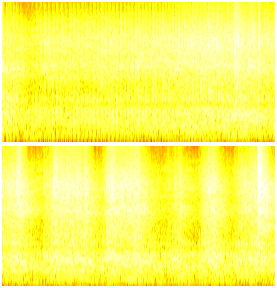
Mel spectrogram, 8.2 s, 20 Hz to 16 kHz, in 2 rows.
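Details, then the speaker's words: 1979 Honda CX500, formerly seized, just started on choke and running off its own fuel tank. Rough, busy engine note with faint pulsing that keeps running without dying. Normal running. "away doing it Craig it's running off the tank we're doing it nice okay we can work with this so far"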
